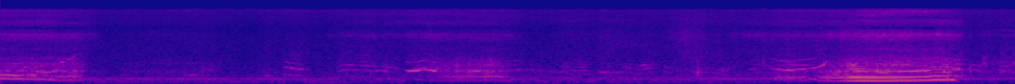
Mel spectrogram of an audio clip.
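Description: Low droning snores with a rough, fluttering quality, separated by quieter breathing, in a quiet room; ordinary snoring.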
